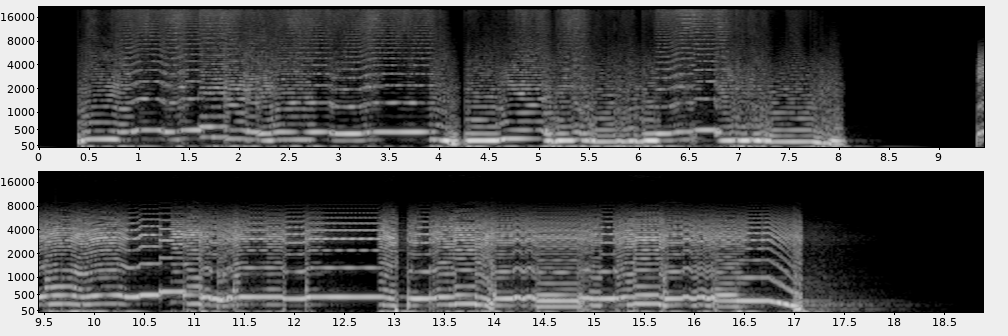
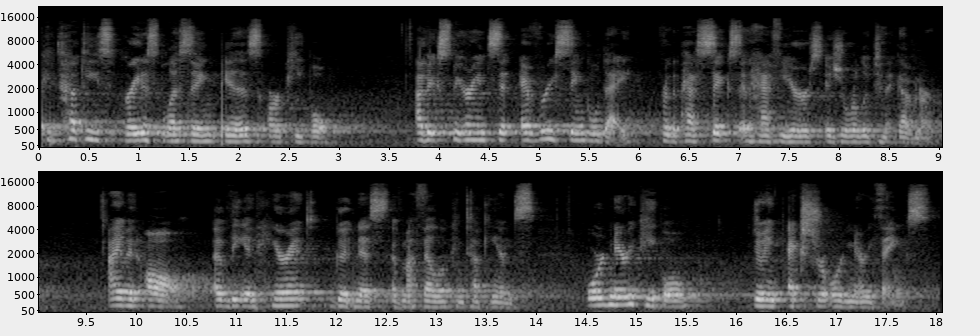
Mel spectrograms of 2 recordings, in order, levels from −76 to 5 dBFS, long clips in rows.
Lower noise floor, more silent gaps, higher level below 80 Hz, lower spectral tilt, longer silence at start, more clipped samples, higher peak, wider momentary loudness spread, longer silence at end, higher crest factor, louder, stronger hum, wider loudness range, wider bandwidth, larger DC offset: first, -85 dBFS vs -44 dBFS; neither; first, -42 dBFS vs -58 dBFS; about the same, -5 dB/octave vs -4 dB/octave; first, 0.4 s vs 0 s; neither; about the same, -4 dBFS vs -4 dBFS; second, 7 LU vs 10 LU; first, 1.5 s vs 0 s; about the same, 14 dB vs 18 dB; first, -18 LUFS vs -21 LUFS; neither; about the same, 4 LU vs 2 LU; first, over 20 kHz vs 16 kHz; neither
